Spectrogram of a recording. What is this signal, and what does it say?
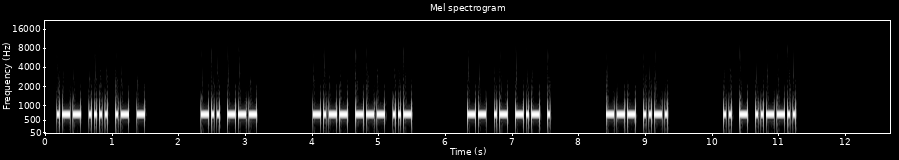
Morse code, heard as a keyed tone, about 30 wpm, 700 Hz. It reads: WHAT DO YOU MAKE OF IT?
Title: 3x Word-Spacing - Sentences from Top 100 Words - 30wpm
